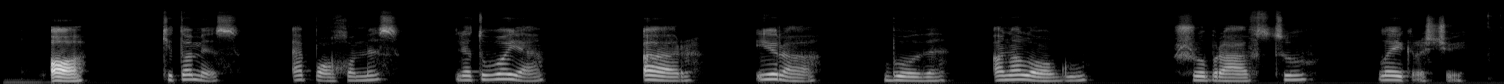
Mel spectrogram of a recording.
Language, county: Lithuanian, Kaunas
